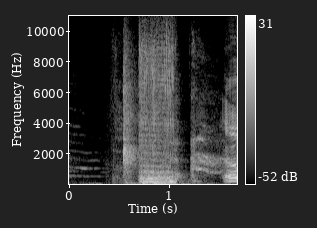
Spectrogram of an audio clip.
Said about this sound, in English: Got a fart noise at the end of the pod, you fucking bald bitch.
